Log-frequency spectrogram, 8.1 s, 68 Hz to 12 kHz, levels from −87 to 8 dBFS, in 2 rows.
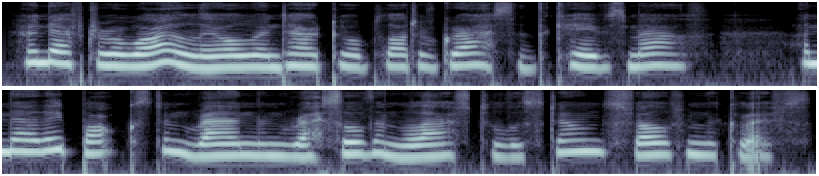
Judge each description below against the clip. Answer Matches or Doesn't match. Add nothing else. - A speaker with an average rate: Doesn't match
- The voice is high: Matches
